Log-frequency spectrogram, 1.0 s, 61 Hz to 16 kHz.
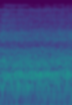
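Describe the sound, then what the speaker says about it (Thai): A 2019 Toyota Camry 2.5 hybrid with the A25 engine idles steadily, a close, even hum with no speech over it. "นี่คือเสียงของเครื่องยนต์นะครับ"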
